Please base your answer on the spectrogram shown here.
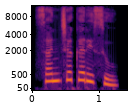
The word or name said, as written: ಸಂಚಕರಿಸು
